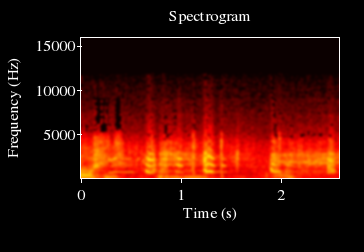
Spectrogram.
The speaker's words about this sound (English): He's an awful sick dog. You gotta help. Yeah, what's the matter? Somebody shoot him? No, he's been up against some wolf bait.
